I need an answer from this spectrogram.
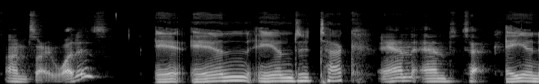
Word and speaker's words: AnandTech: pronounce it uh well it was founded by Anand LI or a non so probably a non Tech a nonch all right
